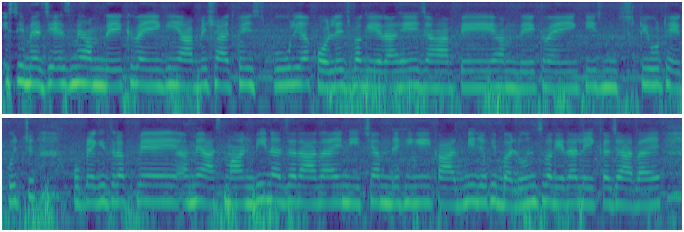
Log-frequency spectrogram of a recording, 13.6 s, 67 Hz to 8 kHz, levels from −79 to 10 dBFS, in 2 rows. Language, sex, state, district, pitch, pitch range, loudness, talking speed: Hindi, female, Bihar, Purnia, 220 Hz, 210-230 Hz, -22 LUFS, 190 wpm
